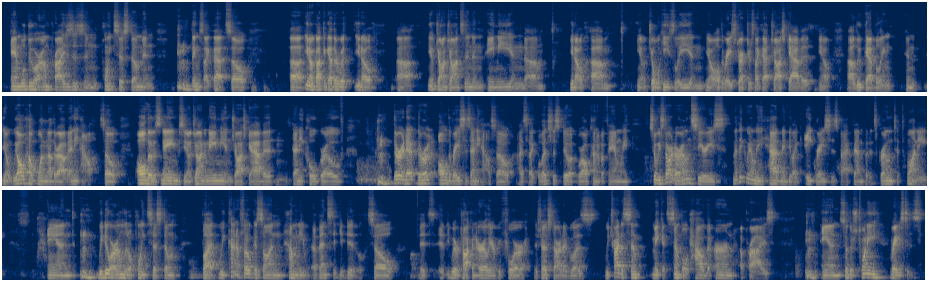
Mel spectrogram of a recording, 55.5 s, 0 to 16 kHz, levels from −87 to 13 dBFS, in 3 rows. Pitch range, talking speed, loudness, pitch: 100-120 Hz, 190 wpm, -25 LUFS, 110 Hz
